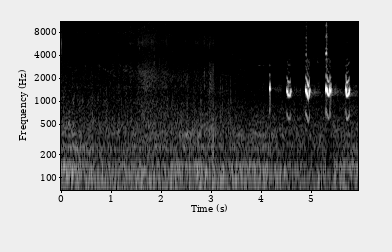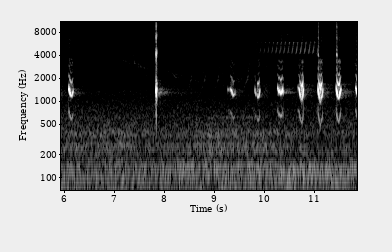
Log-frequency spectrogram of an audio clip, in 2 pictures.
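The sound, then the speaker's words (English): Gobbling calls from two or three birds together: bursts of rapid, repeated calls in the second half, over a steady rumble of wind noise. “There's two or three birds in there together.”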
